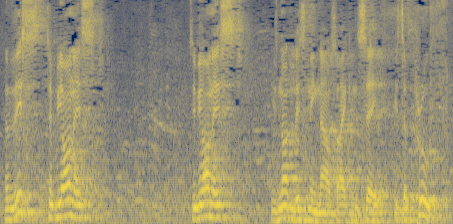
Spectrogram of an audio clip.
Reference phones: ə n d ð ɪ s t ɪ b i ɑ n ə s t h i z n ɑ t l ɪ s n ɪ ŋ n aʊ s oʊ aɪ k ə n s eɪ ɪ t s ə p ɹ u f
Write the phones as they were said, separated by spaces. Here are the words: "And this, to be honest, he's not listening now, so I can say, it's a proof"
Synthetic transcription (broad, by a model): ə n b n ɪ s t ɪ b i ɑ n ə s t h i z n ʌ t l ɪ s n ɪ ŋ n aʊ s oʊ aɪ k ə n s eɪ ɪ t s ə p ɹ u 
